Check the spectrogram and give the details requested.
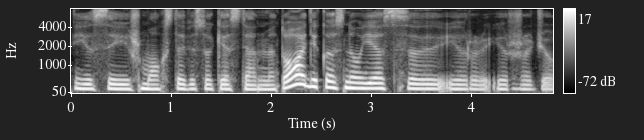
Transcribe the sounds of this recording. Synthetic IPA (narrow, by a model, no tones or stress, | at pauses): jɪsɐɪɪʃmoːkst̪ɐʋʲɪsoːkʲɛst̪ʲɛnmʲɛt̪oːd̪ʲɪkɐsnɐʊjɛsɪrɪ̰rʒoːd͡ʒʲʊ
